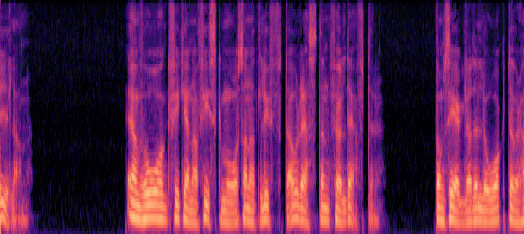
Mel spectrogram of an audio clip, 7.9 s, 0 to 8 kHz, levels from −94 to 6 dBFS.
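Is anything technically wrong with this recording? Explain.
No, nothing is technically wrong with this audio.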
